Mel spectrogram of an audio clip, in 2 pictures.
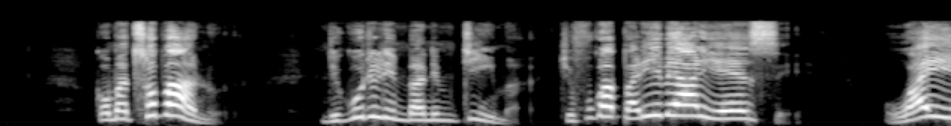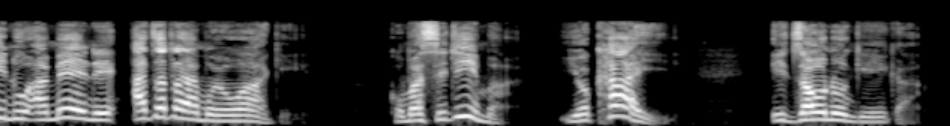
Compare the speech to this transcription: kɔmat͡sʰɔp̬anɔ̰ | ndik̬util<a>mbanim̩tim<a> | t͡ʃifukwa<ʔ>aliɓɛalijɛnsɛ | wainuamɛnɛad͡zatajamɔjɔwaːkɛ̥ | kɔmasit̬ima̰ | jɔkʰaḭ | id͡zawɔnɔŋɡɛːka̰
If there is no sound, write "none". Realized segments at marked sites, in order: i, a, p

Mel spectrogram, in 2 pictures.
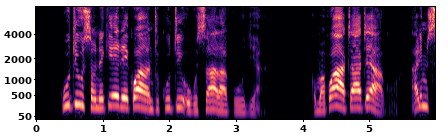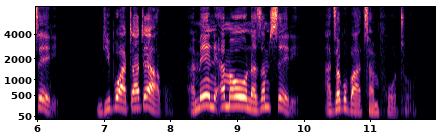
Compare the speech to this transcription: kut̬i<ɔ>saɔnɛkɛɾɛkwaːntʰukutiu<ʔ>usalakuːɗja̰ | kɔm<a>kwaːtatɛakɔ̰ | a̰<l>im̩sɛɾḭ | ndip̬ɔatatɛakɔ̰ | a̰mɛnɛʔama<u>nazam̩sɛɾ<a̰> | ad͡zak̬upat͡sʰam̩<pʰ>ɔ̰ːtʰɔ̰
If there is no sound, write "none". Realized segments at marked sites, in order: u, k, a, l, ɔ, ḭ, pʰ

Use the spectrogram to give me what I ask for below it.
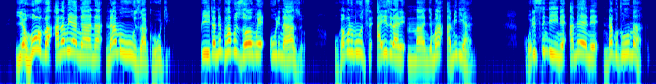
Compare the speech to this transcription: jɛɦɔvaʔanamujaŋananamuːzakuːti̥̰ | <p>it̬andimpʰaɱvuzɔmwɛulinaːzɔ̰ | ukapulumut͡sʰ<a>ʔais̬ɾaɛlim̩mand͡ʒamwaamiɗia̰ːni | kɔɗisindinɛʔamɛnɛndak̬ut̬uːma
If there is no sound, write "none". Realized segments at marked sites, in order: p, ɛ

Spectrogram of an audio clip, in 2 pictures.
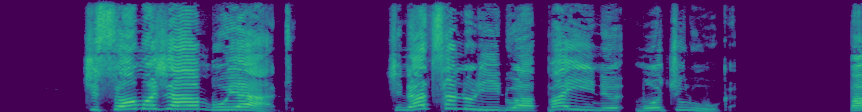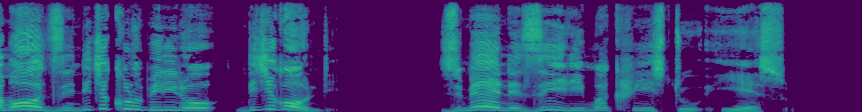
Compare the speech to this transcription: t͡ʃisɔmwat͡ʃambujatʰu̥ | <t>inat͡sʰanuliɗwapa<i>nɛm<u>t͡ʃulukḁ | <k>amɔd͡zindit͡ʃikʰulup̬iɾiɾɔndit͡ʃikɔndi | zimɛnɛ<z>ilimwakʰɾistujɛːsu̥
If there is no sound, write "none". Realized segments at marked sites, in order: t͡ʃ, i, ɔ, p, z

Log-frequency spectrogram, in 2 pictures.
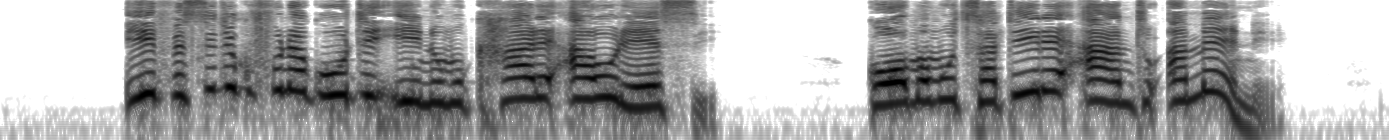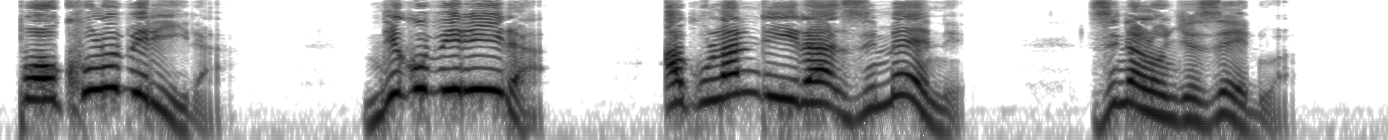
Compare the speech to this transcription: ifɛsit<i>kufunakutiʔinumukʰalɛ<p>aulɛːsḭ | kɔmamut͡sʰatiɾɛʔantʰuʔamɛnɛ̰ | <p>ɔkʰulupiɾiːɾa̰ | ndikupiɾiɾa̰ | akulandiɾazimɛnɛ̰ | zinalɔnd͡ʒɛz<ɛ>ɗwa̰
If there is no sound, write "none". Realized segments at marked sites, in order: i, ʔ, p, ɛː

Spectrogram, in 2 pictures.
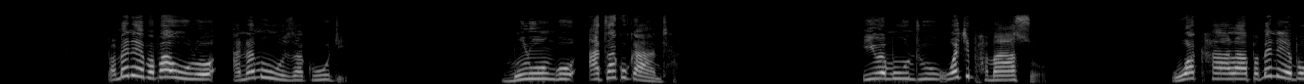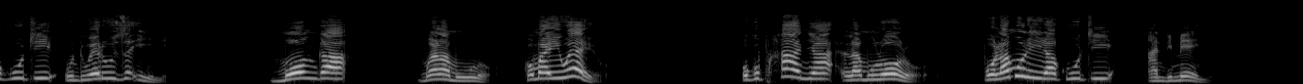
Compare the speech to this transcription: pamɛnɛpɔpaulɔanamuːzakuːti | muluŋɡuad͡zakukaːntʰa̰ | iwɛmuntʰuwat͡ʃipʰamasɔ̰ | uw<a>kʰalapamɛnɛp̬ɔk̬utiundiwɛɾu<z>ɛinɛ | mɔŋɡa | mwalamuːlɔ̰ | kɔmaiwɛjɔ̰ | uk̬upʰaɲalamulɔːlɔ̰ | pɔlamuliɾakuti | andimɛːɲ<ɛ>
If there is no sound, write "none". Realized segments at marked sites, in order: a, z, ɛ

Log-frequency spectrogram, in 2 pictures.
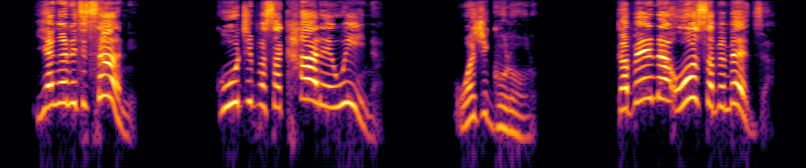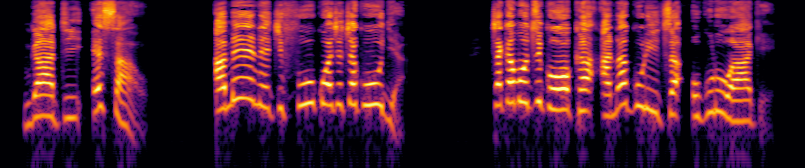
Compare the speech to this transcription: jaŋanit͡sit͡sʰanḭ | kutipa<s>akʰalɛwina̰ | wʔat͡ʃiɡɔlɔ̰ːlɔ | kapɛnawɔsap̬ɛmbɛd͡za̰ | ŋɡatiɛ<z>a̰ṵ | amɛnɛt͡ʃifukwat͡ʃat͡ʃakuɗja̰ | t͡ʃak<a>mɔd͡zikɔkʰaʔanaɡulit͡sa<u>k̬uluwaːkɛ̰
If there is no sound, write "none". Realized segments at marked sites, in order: s, s, a, u

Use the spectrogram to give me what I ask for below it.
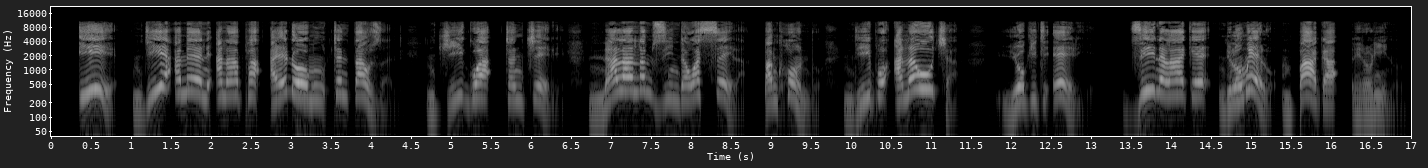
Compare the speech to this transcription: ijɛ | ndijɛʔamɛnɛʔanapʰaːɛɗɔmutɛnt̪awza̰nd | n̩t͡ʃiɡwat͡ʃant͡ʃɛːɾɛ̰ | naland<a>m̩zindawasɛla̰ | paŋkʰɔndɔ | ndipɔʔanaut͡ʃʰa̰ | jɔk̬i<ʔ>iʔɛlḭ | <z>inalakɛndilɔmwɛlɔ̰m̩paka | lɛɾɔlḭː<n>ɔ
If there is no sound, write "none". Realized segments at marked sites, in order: a, t, d͡z, n

